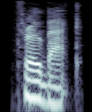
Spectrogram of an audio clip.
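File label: "throwback", English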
